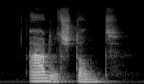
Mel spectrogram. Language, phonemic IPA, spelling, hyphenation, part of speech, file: Dutch, /ˈaː.dəlˌstɑnt/, adelstand, adel‧stand, noun, Nl-adelstand.ogg
- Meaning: 1. nobility (noble or privileged social class) 2. nobility (the quality of being noble)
